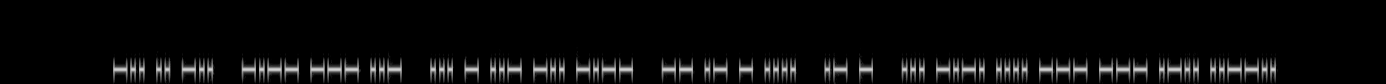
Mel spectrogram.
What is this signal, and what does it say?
Morse code, heard as a keyed tone, about 28 wpm, 700 Hz. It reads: DID YOU STUDY MATH AT SCHOOL?
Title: Sentences from Top 1000 Words - Review Part 6 - 28wpm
